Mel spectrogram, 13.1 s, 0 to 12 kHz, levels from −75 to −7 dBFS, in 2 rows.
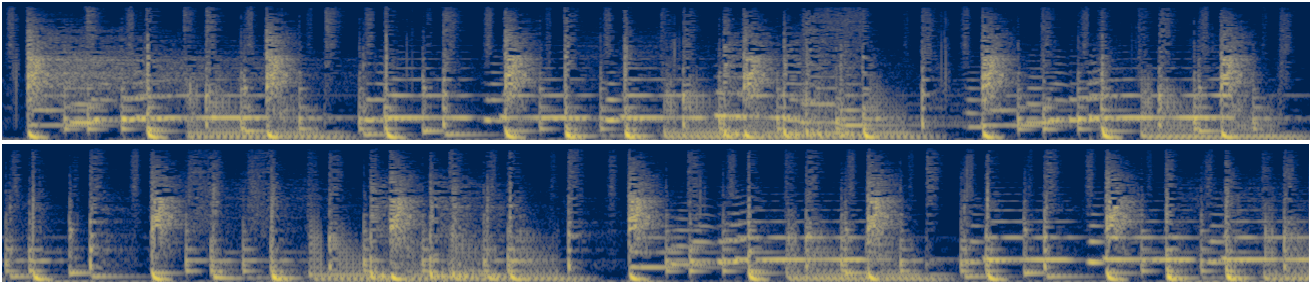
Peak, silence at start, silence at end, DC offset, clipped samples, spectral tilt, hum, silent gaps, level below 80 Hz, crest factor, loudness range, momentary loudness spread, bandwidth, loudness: -4 dBFS; 0 s; 0 s; under 0.1%; under 0.1%; -6 dB/octave; none; none; -40 dBFS; 18 dB; 2 LU; 6 LU; 11 kHz; -24 LUFS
